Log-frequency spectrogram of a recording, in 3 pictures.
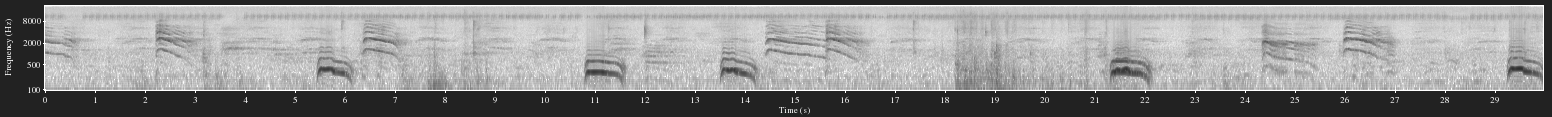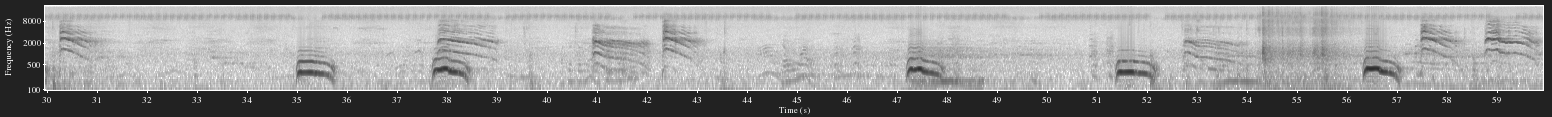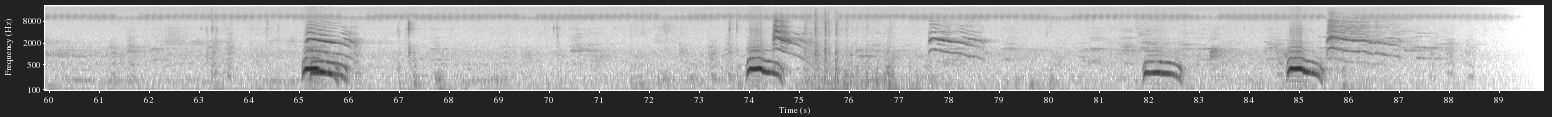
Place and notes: Gruta, Lithuania
little zoo's inhabitants, eagle-pwl
11 September 2015, 19:40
